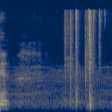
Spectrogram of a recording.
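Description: Two short handling clicks about a third of a second apart, near the end of a near-quiet stretch.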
